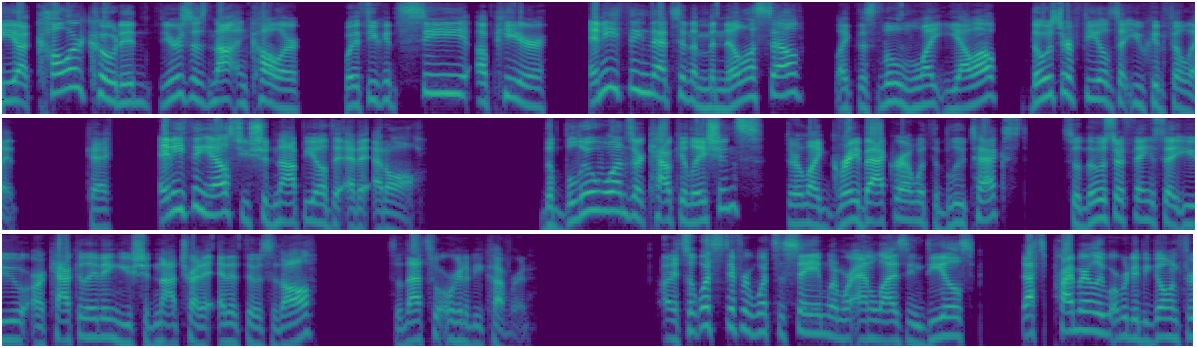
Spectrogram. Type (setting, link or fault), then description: setting, live audience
